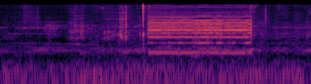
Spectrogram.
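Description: A steady electronic buzzing tone from an animated Halloween prop's small speaker, starting about a second in and cutting off abruptly after under a second.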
